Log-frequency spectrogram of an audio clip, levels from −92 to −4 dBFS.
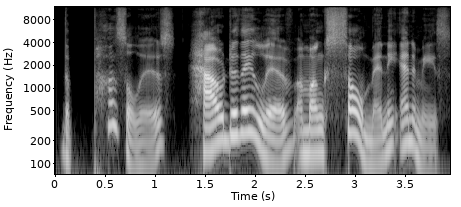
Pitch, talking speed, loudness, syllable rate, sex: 150 Hz, 165 wpm, -22 LUFS, 4.7 syllables/s, male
